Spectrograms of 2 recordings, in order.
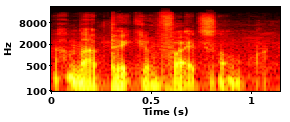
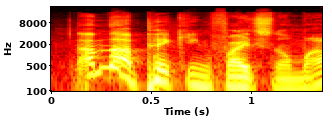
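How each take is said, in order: First: Fast, breathless whisper; fed-up fan repeats his vow to himself, whispered. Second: Said in the usual way. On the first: Real, not acted. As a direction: mutter it under your breath, quickly.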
